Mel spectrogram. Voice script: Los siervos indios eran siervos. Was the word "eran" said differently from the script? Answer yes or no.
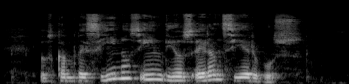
no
